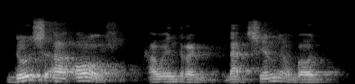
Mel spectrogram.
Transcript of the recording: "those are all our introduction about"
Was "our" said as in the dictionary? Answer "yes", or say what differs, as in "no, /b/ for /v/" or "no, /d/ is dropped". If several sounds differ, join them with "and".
no, /w/ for /ɹ/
